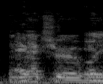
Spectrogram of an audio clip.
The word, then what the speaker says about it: inexorably: Oh, inevitably and Inexorably.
